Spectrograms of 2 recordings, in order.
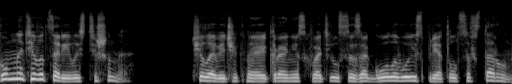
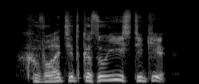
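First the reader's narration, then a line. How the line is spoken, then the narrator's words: Roar. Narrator (Russian): взревел Ван Шиэр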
